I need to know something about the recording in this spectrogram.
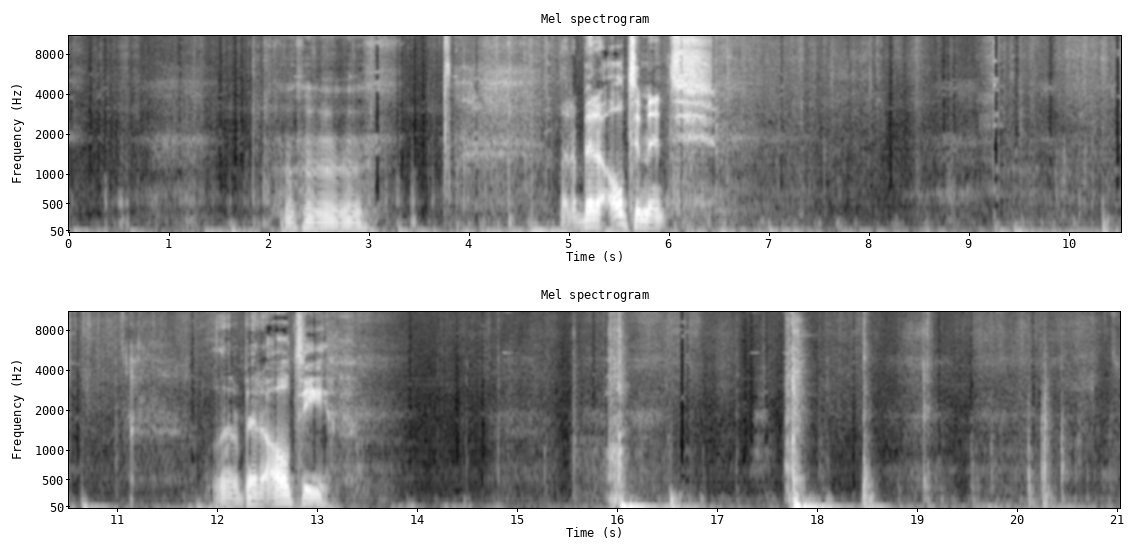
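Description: A cardboard box thumps and rustles as it is handled.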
